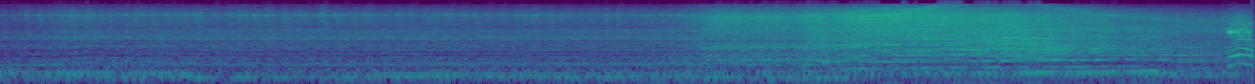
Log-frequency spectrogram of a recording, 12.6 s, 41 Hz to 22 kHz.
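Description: A 1983 Camaro in a drag race at a no-box 660 shootout, a loud continuous engine roar that idles rough and then climbs sharply in pitch as it revs and launches, close and dominant.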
